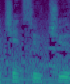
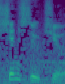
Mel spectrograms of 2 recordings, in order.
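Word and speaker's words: Shin-Soo Choo: lot of national recog Well, not if you say his name like that. Yeah. I mean, well, see, there you go. Let's hear it again. It's Shinsu Chu.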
